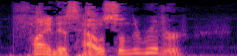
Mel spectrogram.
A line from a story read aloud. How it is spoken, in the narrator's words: cried Toad boisterously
